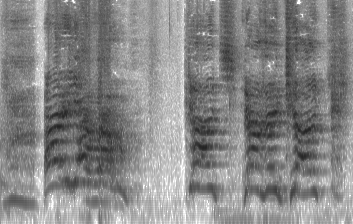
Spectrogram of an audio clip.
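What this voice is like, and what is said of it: Screaming. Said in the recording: “Why are you screaming?”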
